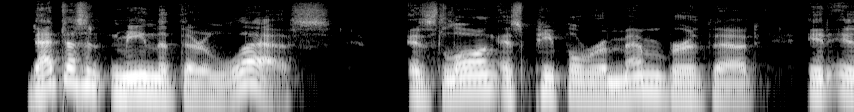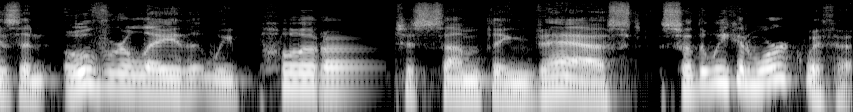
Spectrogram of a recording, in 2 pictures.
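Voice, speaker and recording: Lively intonation marks this man's fairly high pitch at a moderate pace. He has a plain, everyday voice. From Florida (born in Cuba). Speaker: author and witchcraft elder. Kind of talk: casual chat. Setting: video call.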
